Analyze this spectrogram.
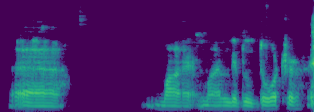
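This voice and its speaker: A man with a non-native accent speaks very slowly in a fairly low pitch. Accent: foreign. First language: not English. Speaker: party candidate. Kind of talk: interview. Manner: halting.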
